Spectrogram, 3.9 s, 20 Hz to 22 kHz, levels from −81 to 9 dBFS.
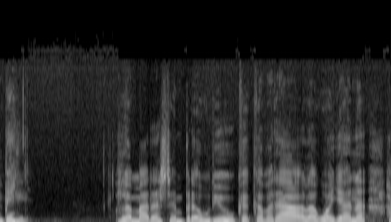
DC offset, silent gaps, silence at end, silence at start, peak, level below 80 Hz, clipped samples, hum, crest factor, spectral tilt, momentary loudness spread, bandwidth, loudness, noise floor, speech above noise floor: under 0.1%; none; 0 s; 0 s; -4 dBFS; -64 dBFS; under 0.1%; none; 18 dB; -6 dB/octave; 6 LU; 17 kHz; -21 LUFS; -55 dBFS; 34 dB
